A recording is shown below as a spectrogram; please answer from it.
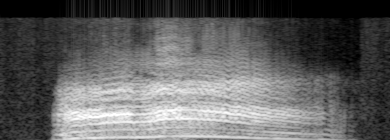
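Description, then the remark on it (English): A low, rumbling animal growl from farther back in the woods, sustained for about three seconds, steady and fairly loud, swelling slightly in the middle before fading out, with no voices present. “This was a low growl, farther back from the woods.”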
